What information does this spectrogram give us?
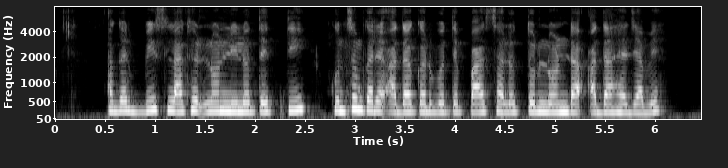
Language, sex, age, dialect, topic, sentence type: Magahi, female, 18-24, Northeastern/Surjapuri, banking, question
